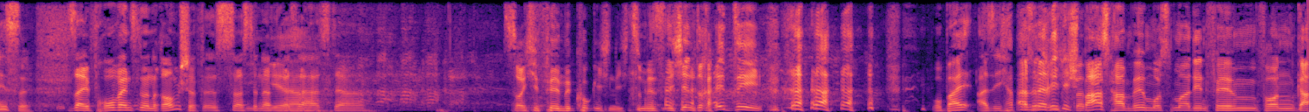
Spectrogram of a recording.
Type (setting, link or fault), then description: setting, live audience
